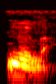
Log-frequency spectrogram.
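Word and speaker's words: neighbour: বাকি আপনি যদি আরো শুদ্ধ করে উচ্চারণ করতে চান তখন উচ্চারণটা হবে নেই বা, নেই বা। নেইবার।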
